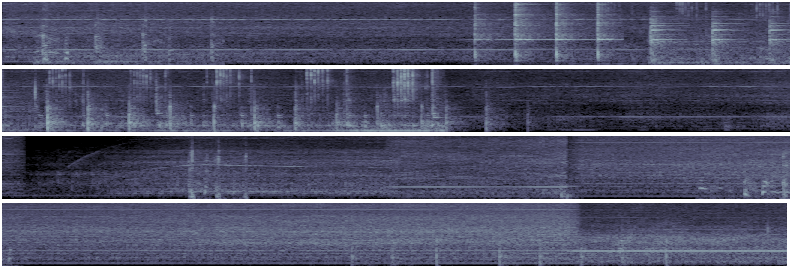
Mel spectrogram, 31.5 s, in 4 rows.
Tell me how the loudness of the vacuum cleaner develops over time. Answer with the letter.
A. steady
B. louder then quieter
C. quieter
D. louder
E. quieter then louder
E.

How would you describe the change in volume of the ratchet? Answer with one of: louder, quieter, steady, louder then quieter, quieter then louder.
louder.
